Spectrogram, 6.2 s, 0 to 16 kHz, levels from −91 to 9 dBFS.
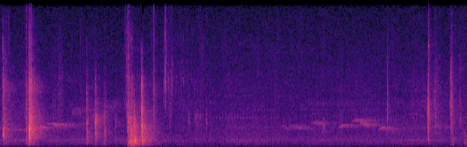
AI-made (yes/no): no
